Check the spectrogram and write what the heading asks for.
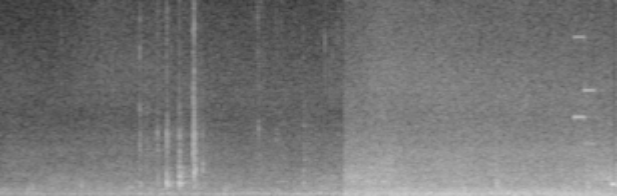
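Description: Steady rushing hiss that steps up louder about halfway through, with a few faint clicks, and a short high electronic beep near the end from a handheld blood lactate meter.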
